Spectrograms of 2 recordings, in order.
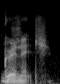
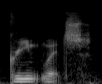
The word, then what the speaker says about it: Greenwich: Greenwich. But it has 2 E's. Greenwich. The W is silent. Greenwich? Greenwich.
